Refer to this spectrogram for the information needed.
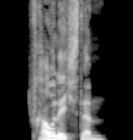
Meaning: strong dative masculine/neuter singular superlative degree of fraulich
- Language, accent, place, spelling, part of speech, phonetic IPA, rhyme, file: German, Germany, Berlin, fraulichstem, adjective, [ˈfʁaʊ̯lɪçstəm], -aʊ̯lɪçstəm, De-fraulichstem.ogg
